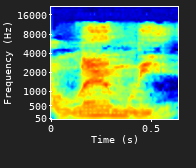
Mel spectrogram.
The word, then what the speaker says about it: Loom: that for me yeah loomly l-o-o-m-l-y literally all right really easy to use okay well this is one of the platforms i've been pushing for is called loom l-o-o-m rhymes with zoom z-o-o-m but it's more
